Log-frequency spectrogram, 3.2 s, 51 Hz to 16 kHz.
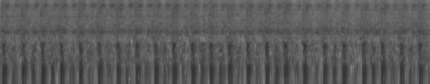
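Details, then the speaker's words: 1980 Honda XL185S single idling after sitting decades, filter off, fuel turned back on to check a leak: even regular thumping about three to four beats a second, no clatter; sounds really good, normal idle. "Sounds good. Sounds really good."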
